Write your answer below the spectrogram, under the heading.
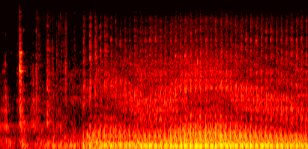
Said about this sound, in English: So generator on? Yeah, this thing's loud.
